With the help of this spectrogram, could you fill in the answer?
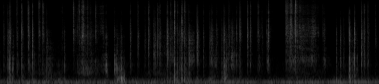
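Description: Long blue nails tap and scratch the hollow, hard plastic airbag cover on a Nissan steering wheel hub. Rapid, bright clicking taps come in quick irregular runs, broken by short hissing scrapes, over a faint low hum. Each tap dies away almost at once.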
